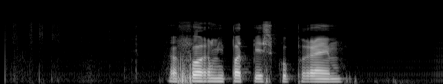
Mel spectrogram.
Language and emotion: Russian, neutral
